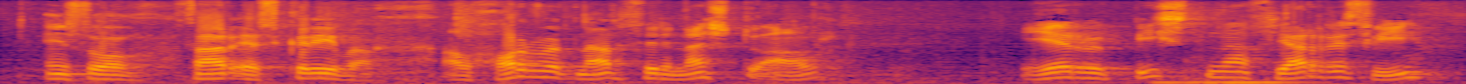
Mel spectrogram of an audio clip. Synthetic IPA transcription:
ejnsɔɣθaɾɛɾ̥skɾɪːva̰ða̰whɔɾvʏt̪naɾ̥fɪɾɪɾnajst̪ʏ̰ʔaːwɾ̥ | ɛɾʏpist̪nafjarːɪθvi

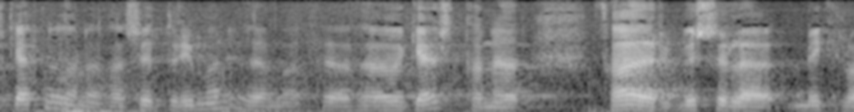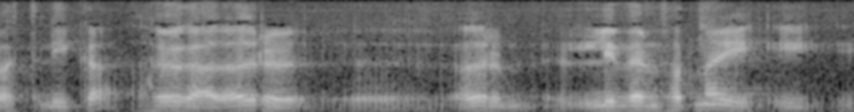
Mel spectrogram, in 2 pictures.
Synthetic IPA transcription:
scɛht̪nʏθanɪaθaðsɪːt̪ʏɾimanːɪsɛmaθɛːɣaθaðhɛðʏcɛst̪θanːɪɣað | θaðɛɾvɪsʏɾlɛːɣamɪːcɪlvajht̪liːka̰ahœːɣaːðœðɾʏ | œ̰ðɾʏmliːvɛɾʏmθat̪naiḭ

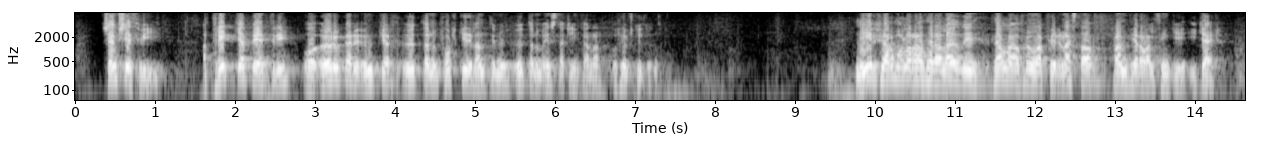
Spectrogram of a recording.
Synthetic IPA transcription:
sɛmsjɛθvḭ | a̰ðt̪ʰɾɪcːapɛːt̪ɾɪɔɣœːɾʏkaɾɪʔʏmcœɾðʏːt̪anʏmfowl̥cɪðɪlant̪ɪnʏʏːt̪anʏmejnst̪akliŋkanaɔ̰ɣfjœlscɪlt̪ʏt̪na̰n | niːɾ̥fjawɾmawlaɾawθejrːalaɣðɪfjalaɣafɾʏːmafɪɾɪɾnajst̪aaːwɾ̥fɾamçɛːɾavalθiɲcɪʔicaːjɾ̥

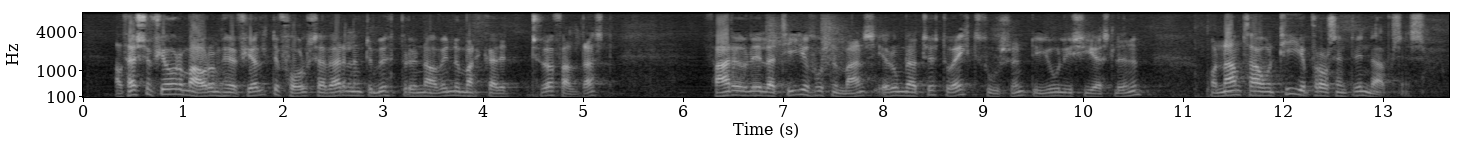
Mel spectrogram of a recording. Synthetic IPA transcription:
awθɛsːʏmfjoːwɾʏmaːwɾʏmɦɛvʏfjœlt̪ɪfowlksavvɛɾlɛnt̪ʏmʏhpɾʏnːaːwvɪnːʏmar̥kaðɪt̪ʰvœːfalt̪ast̪ | faːɾɪðʏlɪlat̪ʰiːjʏθuːsʏnt̪mansḭrumlɛðat̪ʰʏht̪uaejht̪θuːsʏnt̪ijuːlisiːast̪lɪðnʏmɔɣnawmnt̪θawʏnt̪ʰiːjɪpʰɾowsɛnt̪vɪnːʏa̰pl̥sɪ̰ns

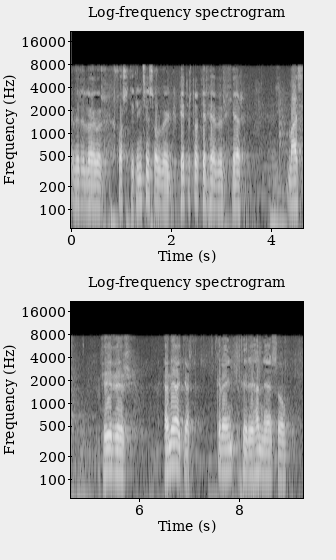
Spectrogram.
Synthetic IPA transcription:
vɪɾðʏlœɥɣʏɾ̥fɔr̥sɛ̥ht̪ɪfiŋsɪnsowlvɛɣpʰjɛːt̪ʏɾ̥st̪ɔht̪ɪɾ̥ɦɛvʏɾ̥çɛɾ̥ | majsfɪɾɪɾ̥ | hɛnːɪaðcɛr̥t̪ | kɾeːjnfɪɾɪɾ̥ɦɛnːɪɛjnsɔɣ

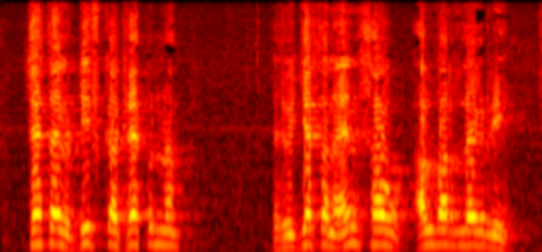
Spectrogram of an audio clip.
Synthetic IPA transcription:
θɛht̪ahɛvʏɾt̪ifkaðkʰɾɛhpʏnːa | θɛht̪avɪcɛr̥t̪θanːaɛnθawalvaɾlɛɣɾɪ

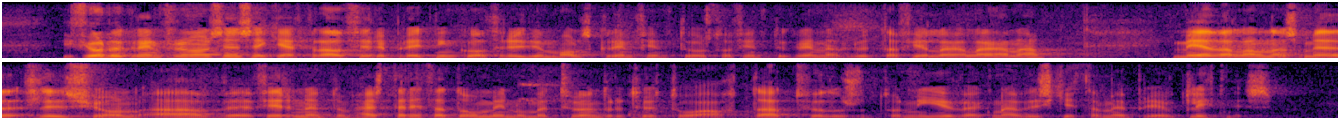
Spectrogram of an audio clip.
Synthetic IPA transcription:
ifjowɾðʏkɾejnfɾʏmawsɪnsɛcɛr̥t̪ɾaðfɪɾɪɾpɾejt̪niŋkʏawθɾɪðjʏmawlskɾejnfɪm̥t̪ɪost̪ɔfɪm̥t̪ʏkɾejnaɾlʏːt̪afjɛːlajɣalajɣana | mɛːðalanːasmɛðlɪðsjo̰wna̰vfɪɾɪnɛnt̪ʏmɦajst̪aɾejht̪at̪owmɪnuːmɛɾt̪ʰvœːhʏnd̪ɾʏt̪ʰʏht̪ʰv̥̰ːa̰wht̪at̪ʰvœːθusʏnt̪ɔniːjʏvɛknavɪ̰ðscɪft̪amɛðpɾɛ̰vklɪht̪nɪs

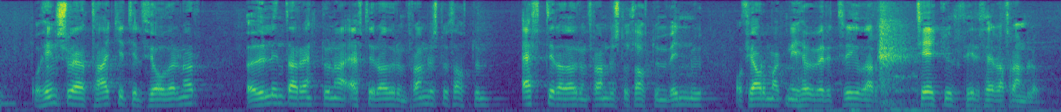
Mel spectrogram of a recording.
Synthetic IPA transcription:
ɔ̰ɣɦɪnsvɛːɣaɾ̥t̪ʰaːcɪt̪ʰɪlθjoːwðɛɾnaɾ̥ | œðlɪnt̪arɛn̥t̪ʏnaʔɛ̰ft̪ɪɾœðɾʏmfɾamlɪst̪ʏθawht̪ʏm | ɛft̪ɪɾaðœðɾʏmfɾamlɪst̪ʏθawht̪ʏmvɪnːʏ | ɔ̰ɣfjawɾmaknɪɦɛvʏvɛːɾɪðt̪ʰɾɪɣðaɾt̪ʰɛːcʏɾ̥fɪɾɪɾ̥θejrːafɾamlœ̰wɣ

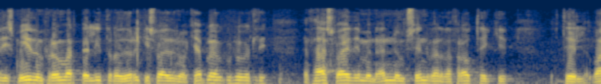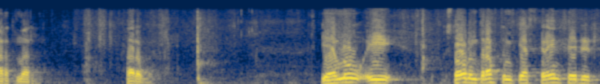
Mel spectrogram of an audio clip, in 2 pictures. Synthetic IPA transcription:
ðismiːðʏmfɾʏmvaɾt̪nɛliːt̪ʏɾaðjœɾcɪsvaːjðʏnawcʰɛplaɪkʏfʏvœt̪lɪɛnθaðsvaːjðɪmʏnʔɛ̰nːʏmsɪnːvɛɾðafɾaːwt̪ʰeːcɪð | t̪ʰɪlvaɾt̪naɾ̥ | θaɾvʏ̰ | jɛhɛvnuʔist̪oːwɾʏmt̪ɾaht̪ʏmcɛr̥t̪kɾeːjnfɪɾɪɾ̥

